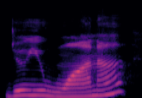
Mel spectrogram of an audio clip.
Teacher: So instead of want to, you can commonly pronounce those as wanna.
